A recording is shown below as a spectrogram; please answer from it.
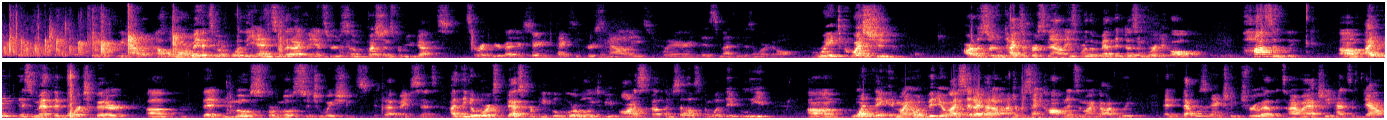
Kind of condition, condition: setting, live audience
